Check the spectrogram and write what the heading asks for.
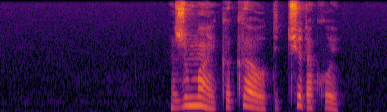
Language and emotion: Russian, angry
